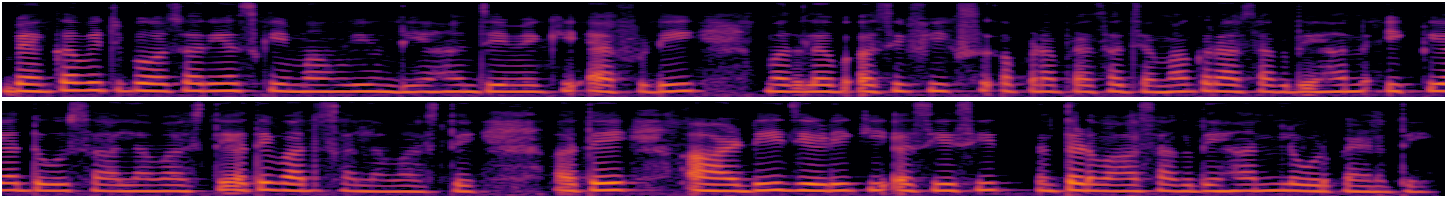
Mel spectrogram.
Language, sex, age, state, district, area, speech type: Punjabi, female, 18-30, Punjab, Rupnagar, rural, spontaneous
